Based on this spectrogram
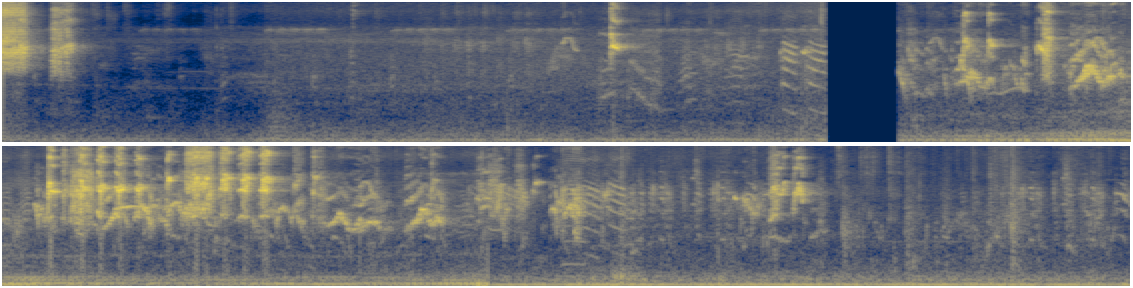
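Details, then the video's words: Lovebirds chirping: quiet start with a low steady hum, a brief silent gap, then dense overlapping high chirps, squeaks and trills from several birds for the second half, the hum continuing underneath. "Lovebirds chirping sounds"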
